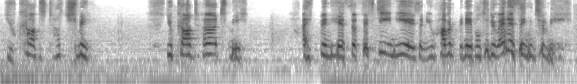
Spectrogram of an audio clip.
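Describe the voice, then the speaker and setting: A woman acting in an audio horror drama as a proud, haunted theatre director, husky and commanding in a clipped, theatrical way. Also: sits high, normal speed, fairly bright tone. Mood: defiant. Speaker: actress.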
